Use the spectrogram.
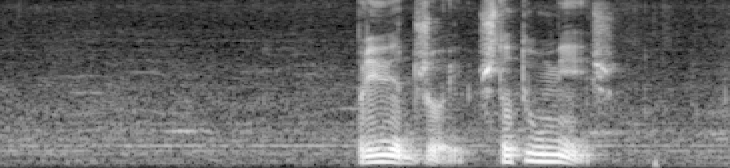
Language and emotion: Russian, neutral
